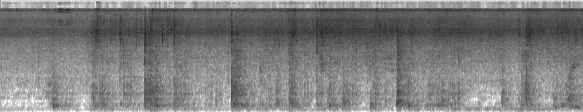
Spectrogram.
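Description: Ginger garlic paste frying in a pan while making noodles, a soft steady sizzle broken by repeated scraping and stirring strokes of a spoon against the metal, close and irregular.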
